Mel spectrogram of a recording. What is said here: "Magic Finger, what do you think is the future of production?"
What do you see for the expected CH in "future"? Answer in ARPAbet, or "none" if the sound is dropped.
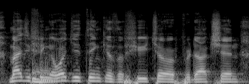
CH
